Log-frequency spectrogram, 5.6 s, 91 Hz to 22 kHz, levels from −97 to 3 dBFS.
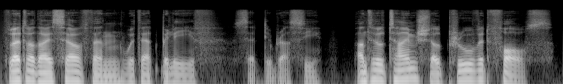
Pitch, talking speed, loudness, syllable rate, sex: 95 Hz, 160 wpm, -22 LUFS, 4.4 syllables/s, male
